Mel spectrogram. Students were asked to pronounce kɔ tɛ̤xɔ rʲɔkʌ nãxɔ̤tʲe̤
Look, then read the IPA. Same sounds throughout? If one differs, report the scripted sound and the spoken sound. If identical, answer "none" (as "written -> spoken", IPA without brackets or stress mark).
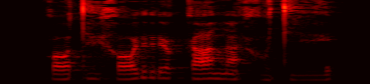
ʌ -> a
